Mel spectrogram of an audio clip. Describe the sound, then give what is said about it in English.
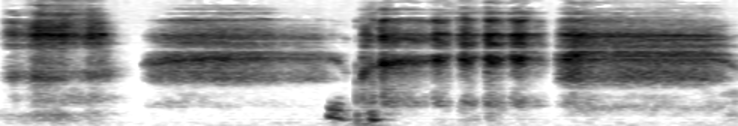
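A voice imitates a baby's soft snores: breathy, wheezy in-and-out breaths repeated several times with brief pauses, fairly loud, with a short snort-like catch midway. “little baby snores.”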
